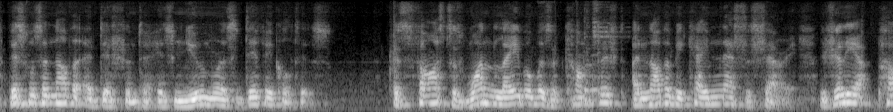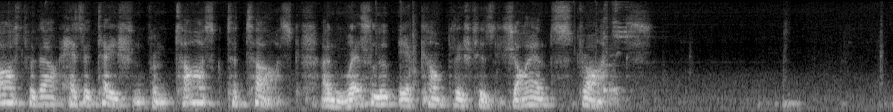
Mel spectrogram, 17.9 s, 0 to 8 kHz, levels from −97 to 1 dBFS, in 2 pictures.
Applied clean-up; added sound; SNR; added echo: neural separator model SepFormer DNS4.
